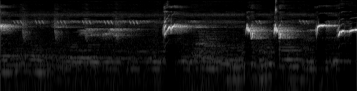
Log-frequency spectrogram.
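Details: Tame sooty-headed bulbul raised from young, singing actively while opening its wings and calling a rival; clear whistled notes with slurred, bubbly phrases, ending in sharp rising whistles.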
